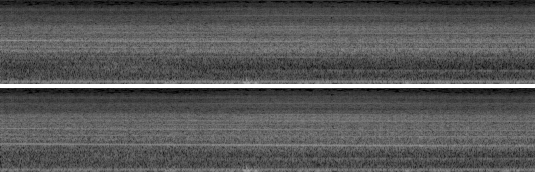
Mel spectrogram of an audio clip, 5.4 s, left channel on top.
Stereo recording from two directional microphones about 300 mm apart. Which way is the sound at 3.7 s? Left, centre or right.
Right.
